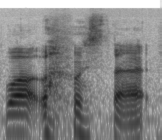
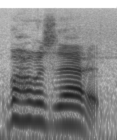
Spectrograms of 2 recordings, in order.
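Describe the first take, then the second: First: Laughing repeat. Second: Sharp high startled question. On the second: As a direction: jump at the sound and ask. Startled by a noise. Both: Real, not acted.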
